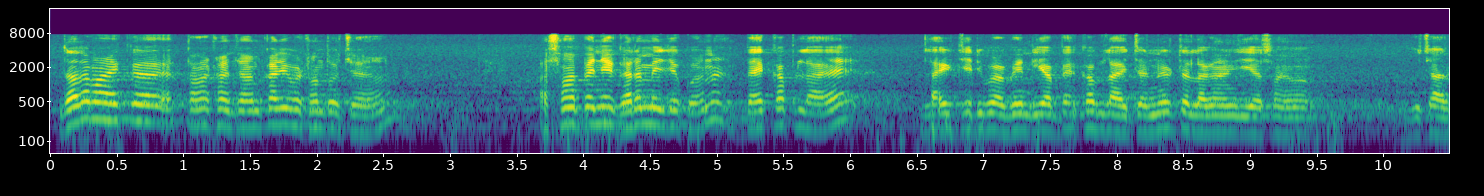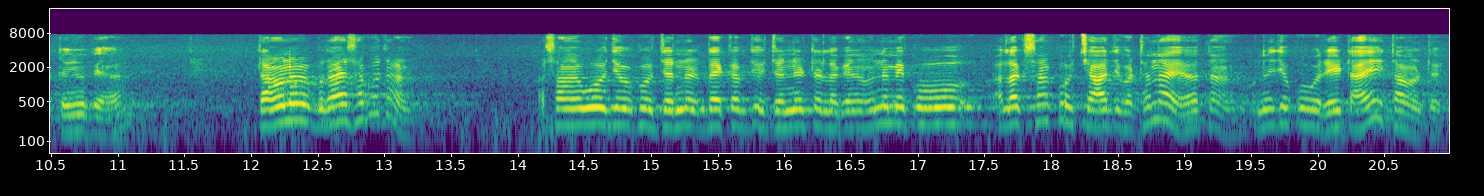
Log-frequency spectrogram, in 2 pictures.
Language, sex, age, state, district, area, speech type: Sindhi, male, 60+, Rajasthan, Ajmer, urban, spontaneous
